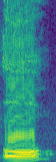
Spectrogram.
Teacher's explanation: मतलब अ प्लस उ से बना ओ। और ओ उच्चारित हो रहा है कंठ प्लस ओष्ठ से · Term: कंठोष्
